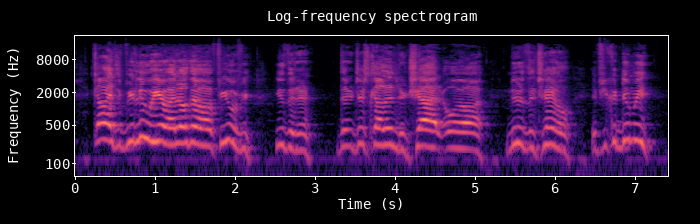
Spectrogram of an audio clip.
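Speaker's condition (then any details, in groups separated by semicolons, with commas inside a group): Cerebral palsy; voice tone sometimes odd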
